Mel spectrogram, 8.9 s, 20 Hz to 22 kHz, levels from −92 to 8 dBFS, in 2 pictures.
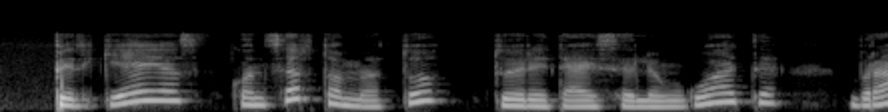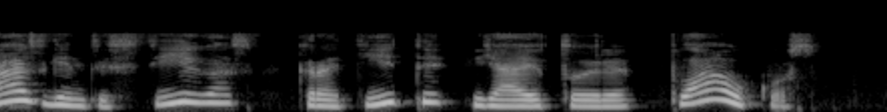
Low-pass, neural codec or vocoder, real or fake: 7.2 kHz; none; real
